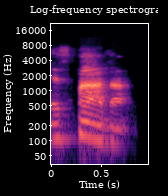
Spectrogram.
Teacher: You can hear the stress on the A, the first A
